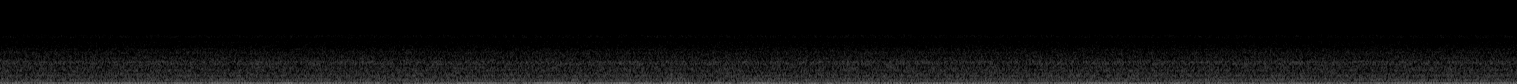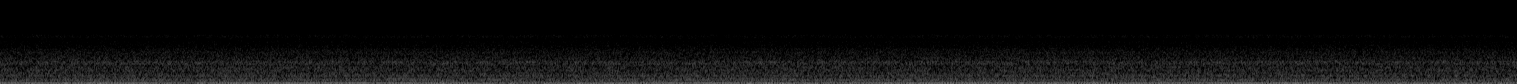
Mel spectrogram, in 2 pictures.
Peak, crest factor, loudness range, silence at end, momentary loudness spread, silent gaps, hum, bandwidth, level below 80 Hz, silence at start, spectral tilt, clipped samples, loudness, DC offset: -34 dBFS; 14 dB; 1 LU; 0 s; 1 LU; none; none; 16.5 kHz; -50 dBFS; 0 s; -6 dB/octave; under 0.1%; -50 LUFS; under 0.1%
